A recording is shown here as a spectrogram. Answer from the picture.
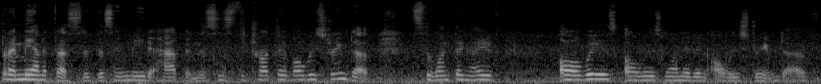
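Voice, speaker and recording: Over noticeable background noise and audible room echo, a woman talks fairly quickly at medium pitch with fairly even intonation. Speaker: vlogger. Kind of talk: casual vlog talk. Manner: slightly slurred speech; halting, with fillers.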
